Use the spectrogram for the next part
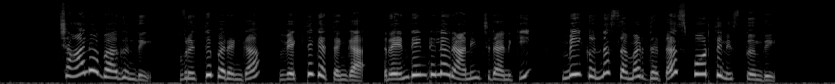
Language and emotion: Telugu, happy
